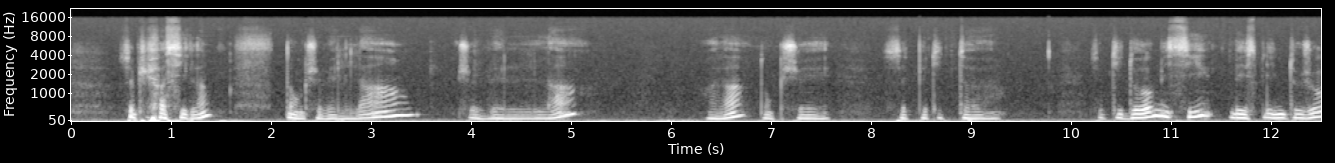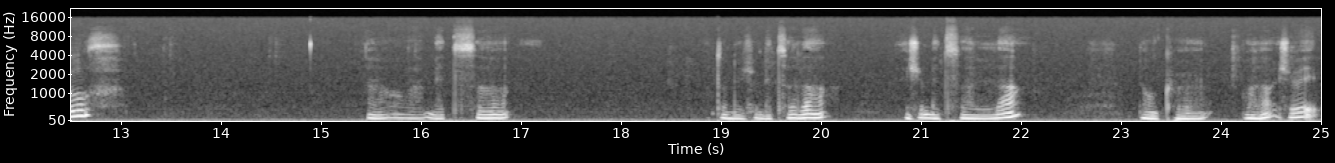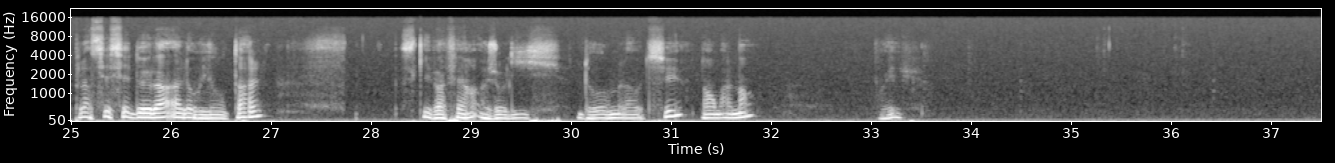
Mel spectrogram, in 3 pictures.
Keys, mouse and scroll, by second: 2.9 click, 5.0 click, 5.7 right click, 13.4 click, 19.3 click, 21.5 click, 22.1 right click, 23.8 right click, 24.7 click, 26.6 click, 28.4 click, 31.2-33.3 drag, 34.5 click, 36.4-37.5 drag.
